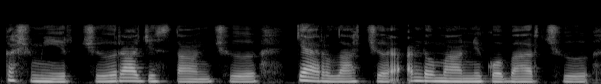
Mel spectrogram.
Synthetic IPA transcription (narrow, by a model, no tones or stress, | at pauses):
kɐʃmiːɾt͡ʃʰɨɾaːd͡ʒist̪aːnt͡ʃʰɨkʲɛːɾlaːt͡ʃʰɨɐ̰ɳɖumaːnːikoːbaːɾt͡ʃʰɨ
